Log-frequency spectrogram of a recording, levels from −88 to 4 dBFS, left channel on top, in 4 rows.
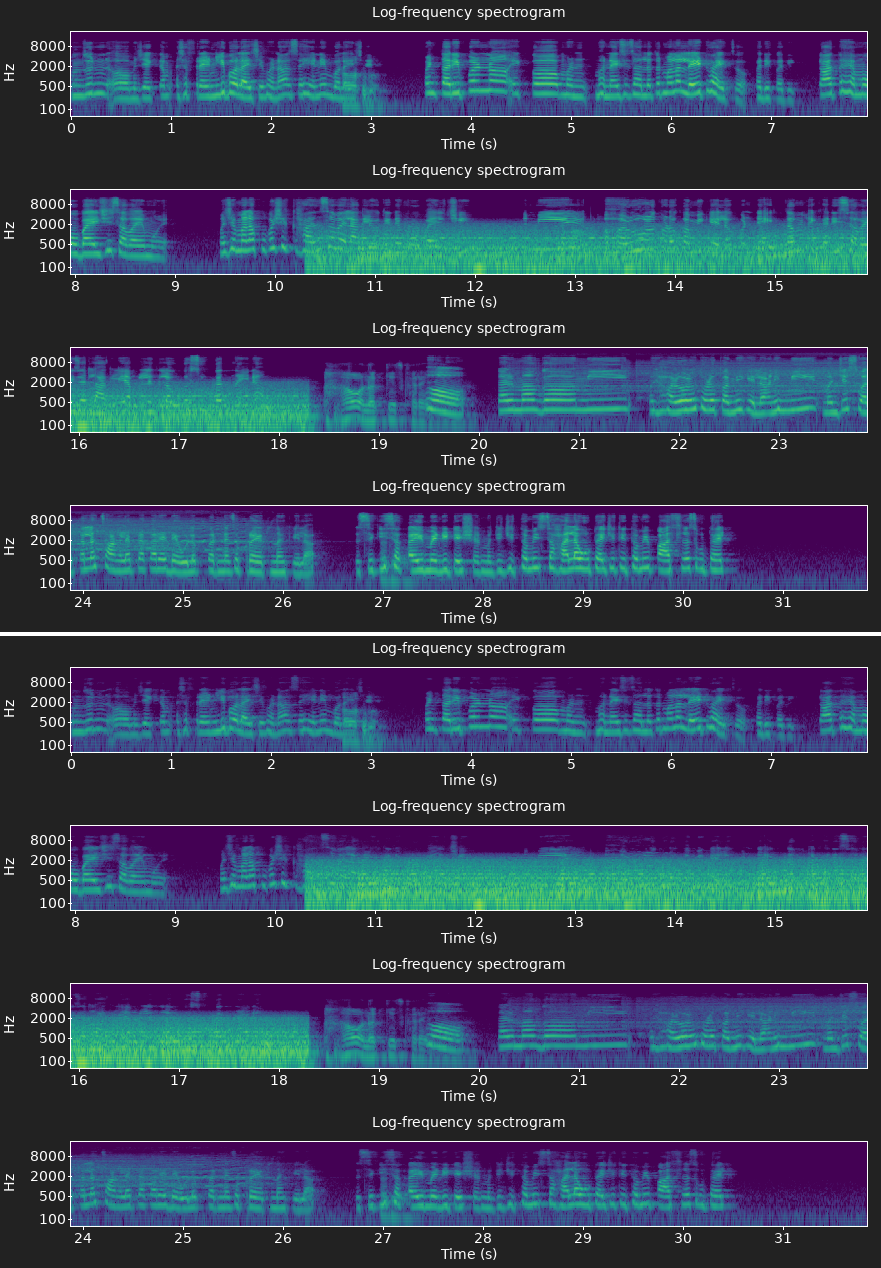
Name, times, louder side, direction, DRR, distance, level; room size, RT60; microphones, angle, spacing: voice 1, 0.0-2.8 3.5-7.2 7.5-8.9 9.4-12.0 12.5-17.9 19.5-19.9 20.2-26.3 26.7-30.4, left 7 dB, 90° left, 0.5 m, -29 dB
voice 2, 2.7-3.1 12.8-13.3 18.4-19.8 27.0-27.3, left 2 dB, 25° left, 0.9 m, -37 dB
sound 1, 10.3-18.3, right 5 dB, 65° right, 0.5 m, -23 dB
sound 2, 20.3-26.2, left 5 dB, 50° left, 2.8 m, -42 dB
15.5 x 11.5 x 2.3 m
head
